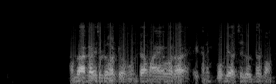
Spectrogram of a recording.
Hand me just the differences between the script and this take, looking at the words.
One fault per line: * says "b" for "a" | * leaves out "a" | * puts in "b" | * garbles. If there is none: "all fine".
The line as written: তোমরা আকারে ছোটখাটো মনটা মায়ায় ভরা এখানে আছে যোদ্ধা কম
* says "আমরা" for "তোমরা"
* puts in "কবি"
